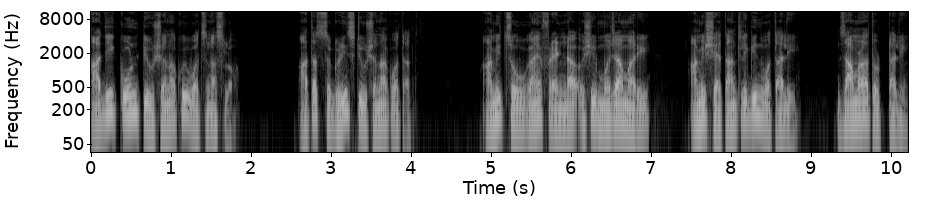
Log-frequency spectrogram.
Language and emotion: Goan Konkani, neutral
